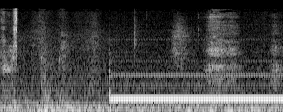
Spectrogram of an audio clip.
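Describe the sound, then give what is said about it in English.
A phone call is placed on speakerphone, and a steady electronic call tone starts partway through and then holds unbroken to the end, clear and even above a faint background. “I'm calling him.”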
